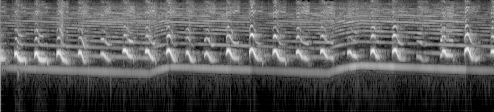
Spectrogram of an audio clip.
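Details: A dog howls in response to a fire engine siren sound effect, the siren tone stepping up and down beneath regular, looping howls with bent, yodel-like pitch, repeated about twice per second.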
